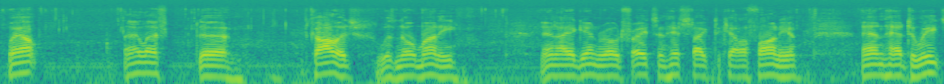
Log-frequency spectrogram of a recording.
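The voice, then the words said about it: New England accent. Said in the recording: “I noticed you brought one other thing with you from New England, your accent.”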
